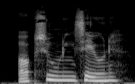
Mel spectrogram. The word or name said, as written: opsugningsevne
